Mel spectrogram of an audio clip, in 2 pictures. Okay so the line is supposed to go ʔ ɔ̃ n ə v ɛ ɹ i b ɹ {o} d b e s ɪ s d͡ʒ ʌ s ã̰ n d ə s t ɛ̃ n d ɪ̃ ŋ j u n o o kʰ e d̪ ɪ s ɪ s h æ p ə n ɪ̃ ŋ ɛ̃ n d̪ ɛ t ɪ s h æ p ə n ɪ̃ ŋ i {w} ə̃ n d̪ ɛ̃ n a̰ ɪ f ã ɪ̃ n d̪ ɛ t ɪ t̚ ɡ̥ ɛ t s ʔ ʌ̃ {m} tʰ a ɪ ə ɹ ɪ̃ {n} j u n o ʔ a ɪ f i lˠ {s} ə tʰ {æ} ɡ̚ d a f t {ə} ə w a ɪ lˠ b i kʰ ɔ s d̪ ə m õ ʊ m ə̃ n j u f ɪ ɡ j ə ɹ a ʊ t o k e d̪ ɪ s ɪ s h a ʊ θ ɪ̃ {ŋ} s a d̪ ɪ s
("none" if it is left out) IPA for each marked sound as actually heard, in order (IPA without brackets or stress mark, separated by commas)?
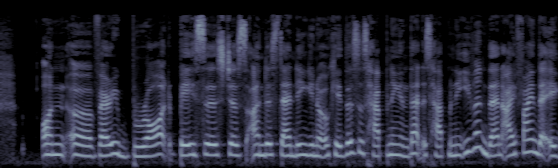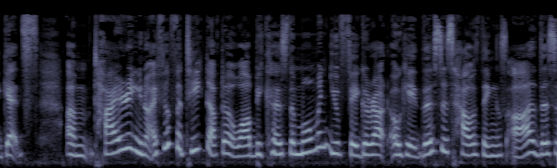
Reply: ɔ, v, m, ŋ, f, i, ə, ŋ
